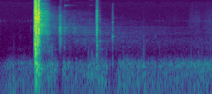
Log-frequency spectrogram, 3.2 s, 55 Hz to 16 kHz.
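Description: A single suppressed rifle shot from an HK MR556A4 loaded with Wolf Gold 55 grain ammunition, fired at a long-range night shoot. One sharp, loud crack is followed by a fainter snap a second later against a low steady rumble.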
